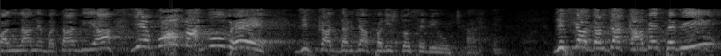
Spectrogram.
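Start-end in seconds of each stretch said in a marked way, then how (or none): 1.3-7.1 high, loud sermon cry; fiery preaching. Acted. Preacher stirring the crowd, fiery preaching. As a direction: preach it out with fervour.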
